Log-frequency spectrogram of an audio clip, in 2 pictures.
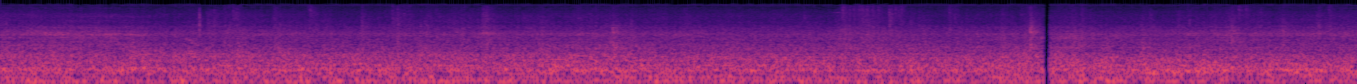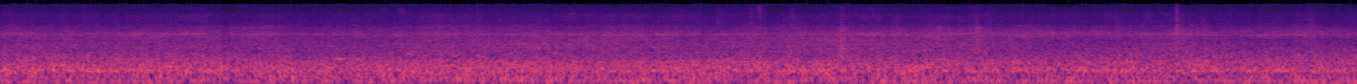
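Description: Steady rumble and rattle of a narrow-gauge passenger train under way, heard from inside one of its coaches. A momentary dropout breaks the sound about ten seconds in.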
